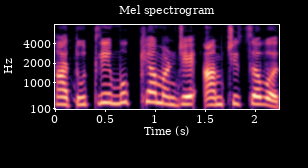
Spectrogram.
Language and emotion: Goan Konkani, neutral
